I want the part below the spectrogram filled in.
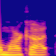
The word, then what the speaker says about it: Marcotte: It's Kyle Marcotte and then the number 9. – Oh, Marcotte. I'm sorry. I've been saying it wrong the whole time and you didn't correct me.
